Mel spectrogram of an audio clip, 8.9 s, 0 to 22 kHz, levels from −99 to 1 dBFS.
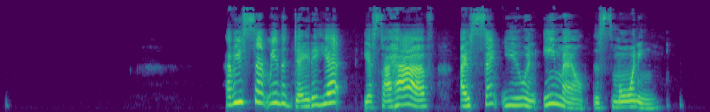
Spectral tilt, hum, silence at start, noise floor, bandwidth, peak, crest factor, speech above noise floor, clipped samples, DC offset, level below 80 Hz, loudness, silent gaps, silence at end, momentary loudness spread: -3 dB/octave; none; 2.85 s; under -90 dBFS; 16.5 kHz; -2 dBFS; 20 dB; over 72 dB; under 0.1%; under 0.1%; -68 dBFS; -18 LUFS; none; 0.65 s; 13 LU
